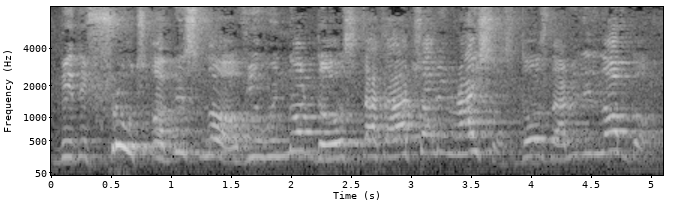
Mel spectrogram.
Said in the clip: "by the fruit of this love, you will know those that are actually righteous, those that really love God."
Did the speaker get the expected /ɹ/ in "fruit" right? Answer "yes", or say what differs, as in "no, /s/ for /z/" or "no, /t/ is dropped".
yes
